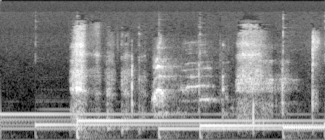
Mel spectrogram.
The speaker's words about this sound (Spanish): Espero no estén escuchando mis perros. Sí, y le hace, güey, ese ambiente para el podcast. Arre, arre. Simón, es música de fondo.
